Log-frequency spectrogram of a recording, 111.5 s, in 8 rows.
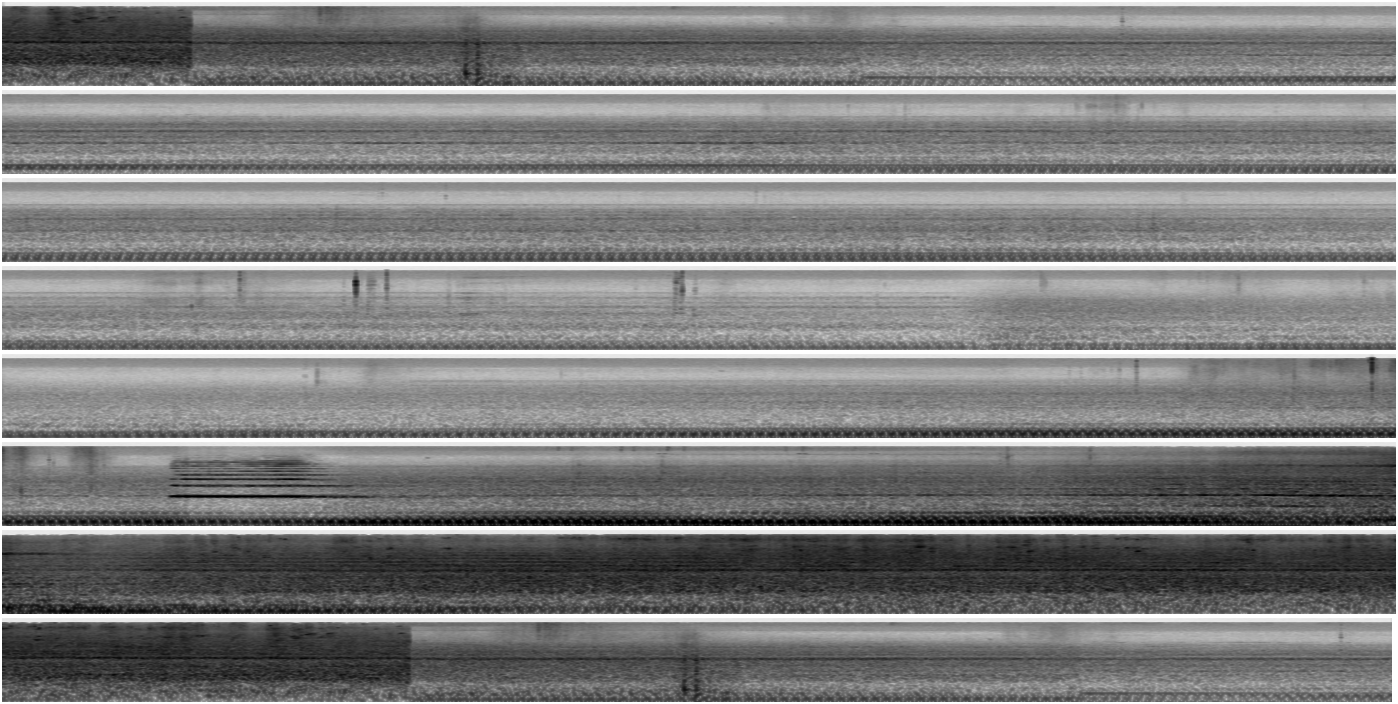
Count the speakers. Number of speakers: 0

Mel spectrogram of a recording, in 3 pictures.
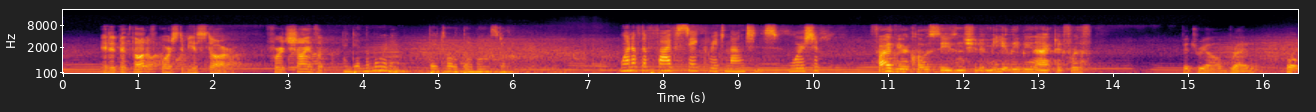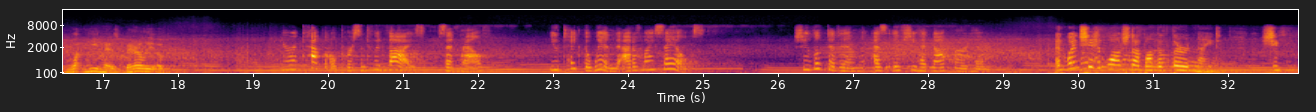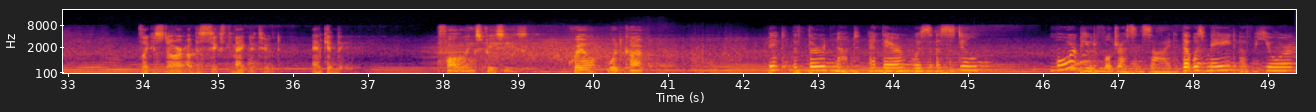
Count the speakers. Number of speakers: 6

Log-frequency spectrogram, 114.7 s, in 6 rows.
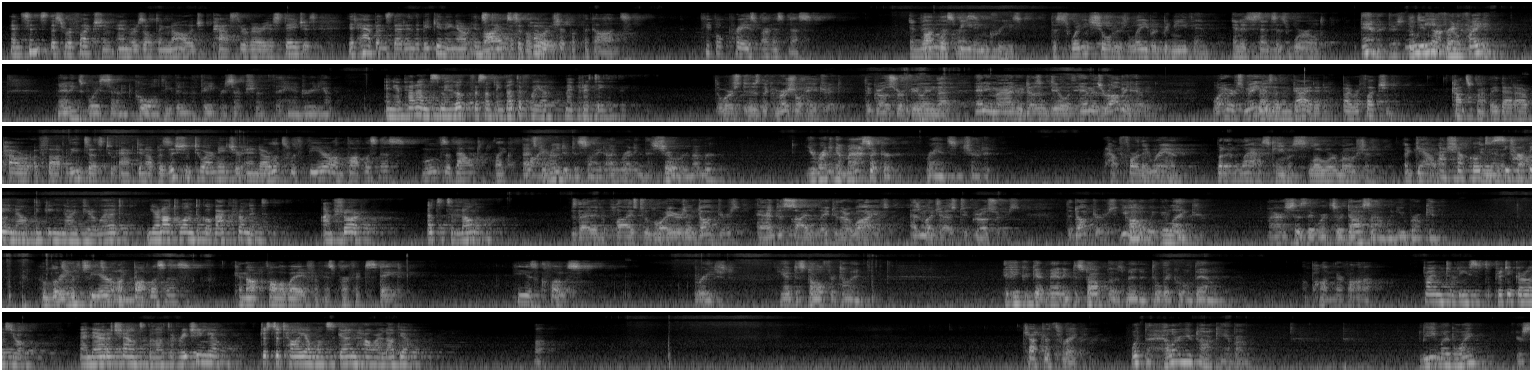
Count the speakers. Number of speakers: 6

